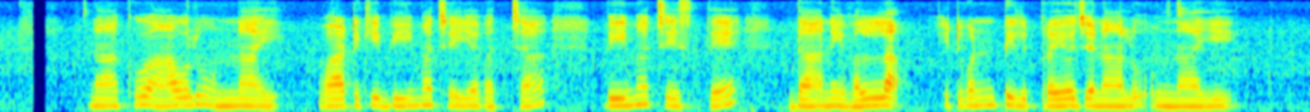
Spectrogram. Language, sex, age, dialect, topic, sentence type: Telugu, female, 18-24, Telangana, banking, question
